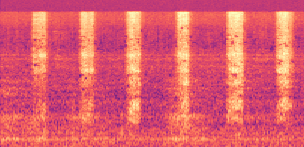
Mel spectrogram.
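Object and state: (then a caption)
Emery nail file on a plastic nail tip. A white foam-core emery nail file is rubbed back and forth across a long, clear, hollow plastic press-on nail tip worn on a fingertip. Six evenly spaced, bright, scratchy rasping strokes rise above a quiet low hum.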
